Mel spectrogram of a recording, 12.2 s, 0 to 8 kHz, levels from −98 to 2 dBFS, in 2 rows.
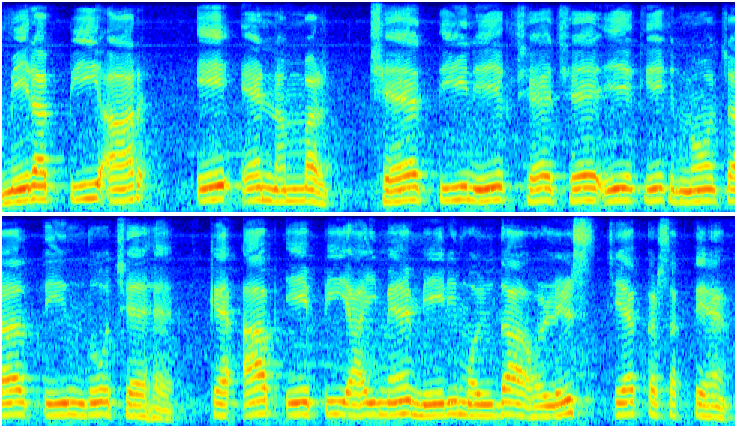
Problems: constant background noise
